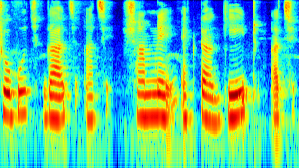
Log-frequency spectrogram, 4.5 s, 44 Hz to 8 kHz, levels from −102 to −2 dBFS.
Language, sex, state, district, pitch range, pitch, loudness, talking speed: Bengali, female, Tripura, West Tripura, 205-225 Hz, 215 Hz, -16 LUFS, 95 wpm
